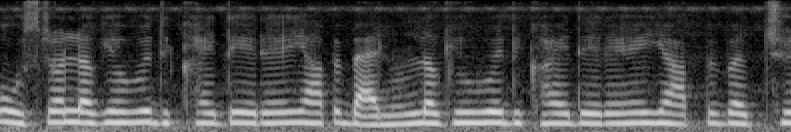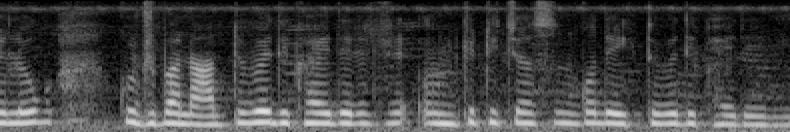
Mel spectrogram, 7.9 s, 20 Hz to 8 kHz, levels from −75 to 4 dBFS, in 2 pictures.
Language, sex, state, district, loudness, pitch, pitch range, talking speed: Hindi, female, Chhattisgarh, Bilaspur, -15 LUFS, 230 Hz, 220-235 Hz, 275 wpm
